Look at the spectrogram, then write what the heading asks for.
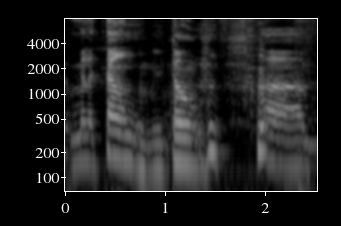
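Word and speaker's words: Militão: Carvajal, Ramos, Varane, Nacho, Marcelo, Odriozola, Mendy, and Militao. Their midfield consists... You gotta say it like the way you're supposed to. Militao.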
